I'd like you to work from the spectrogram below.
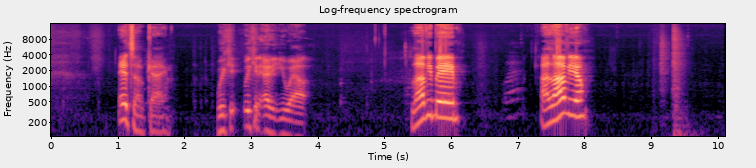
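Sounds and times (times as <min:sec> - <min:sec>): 
speech: 0:01.1 - 0:01.9, 0:02.5 - 0:04.0, 0:05.4 - 0:06.2, 0:07.4 - 0:08.1
door swinging shut with a solid low thud: 0:09.2 - 0:09.9.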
